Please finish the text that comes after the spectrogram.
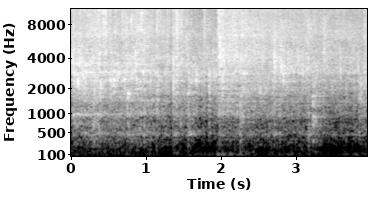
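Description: Three sliced onions fry in hot sunflower oil for biryani, giving a loud, steady sizzle with crackling bursts and occasional stirring scrapes throughout.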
